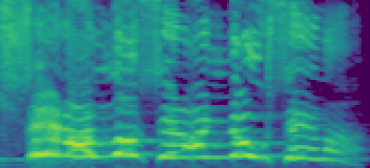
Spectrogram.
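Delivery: put-on gushing excitement, very high and loud. Retelling a movie scene, imitating Buddy the Elf with great enthusiasm. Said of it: "just in such great enthusiasm".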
